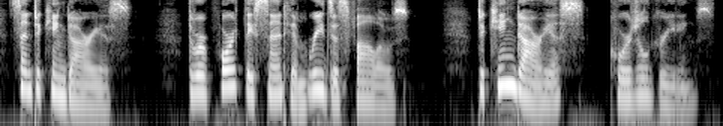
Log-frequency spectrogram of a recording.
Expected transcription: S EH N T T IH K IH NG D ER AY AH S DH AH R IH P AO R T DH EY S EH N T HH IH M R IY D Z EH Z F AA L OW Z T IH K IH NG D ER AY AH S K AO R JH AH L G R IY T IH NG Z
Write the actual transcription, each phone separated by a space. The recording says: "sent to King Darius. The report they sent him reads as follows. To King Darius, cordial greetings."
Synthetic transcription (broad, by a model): S EH N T T IH K IH NG D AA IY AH S DH AH R IH P AO R T DH EY S EH N T HH IH M R IY D Z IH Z F AA L OW Z T IH K IH NG D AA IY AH S K AO R JH L G R IY T IH NG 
